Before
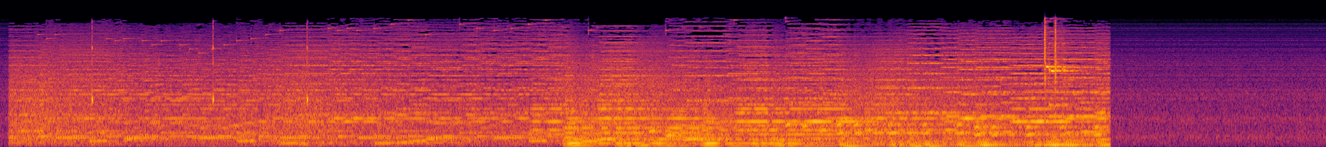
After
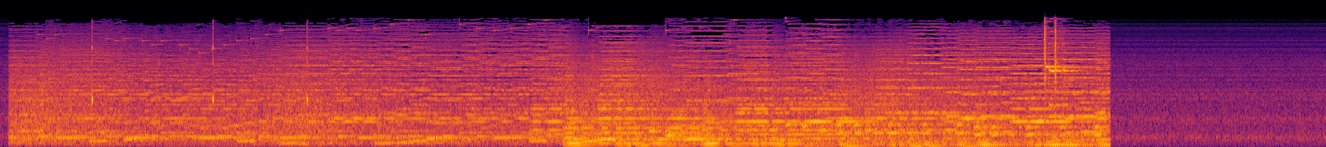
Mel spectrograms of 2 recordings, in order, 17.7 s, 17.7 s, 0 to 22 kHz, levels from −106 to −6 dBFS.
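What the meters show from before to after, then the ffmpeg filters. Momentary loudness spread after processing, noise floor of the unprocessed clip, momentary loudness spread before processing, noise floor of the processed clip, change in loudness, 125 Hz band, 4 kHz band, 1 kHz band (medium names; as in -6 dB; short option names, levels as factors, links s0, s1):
7 LU, -51 dBFS, 7 LU, -50 dBFS, +0.5 dB, +0.5 dB, 0.0 dB, 0.0 dB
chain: -af "equalizer=f=240:w=2.4:g=3"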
